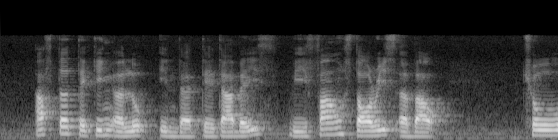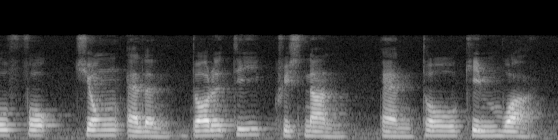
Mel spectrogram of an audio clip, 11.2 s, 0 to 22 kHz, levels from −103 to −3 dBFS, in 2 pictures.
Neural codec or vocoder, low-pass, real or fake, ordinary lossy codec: none; none; real; none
